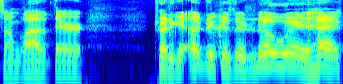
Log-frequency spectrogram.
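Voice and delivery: talking through a yawn. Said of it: "I am just yawning way too much".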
